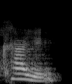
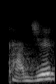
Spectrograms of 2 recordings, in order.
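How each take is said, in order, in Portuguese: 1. O duplo L soa como 'y'. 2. O duplo L soa como 'dj'. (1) "com som de I" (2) "com som de D J"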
